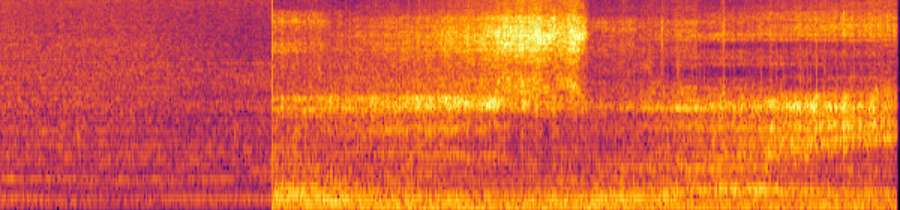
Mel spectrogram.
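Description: A low hum, then about two seconds in a sudden, very loud blast that carries on as a dense, distorted rumble.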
